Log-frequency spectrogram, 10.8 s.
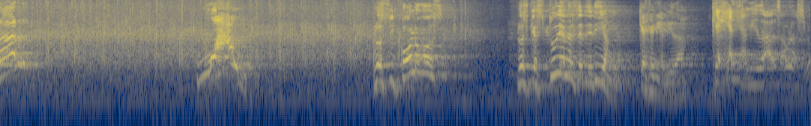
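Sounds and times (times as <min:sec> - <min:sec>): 
audience applause: 0:00.0 - 0:06.5
speech: 0:05.0 - 0:06.1, 0:06.9 - 0:10.8.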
